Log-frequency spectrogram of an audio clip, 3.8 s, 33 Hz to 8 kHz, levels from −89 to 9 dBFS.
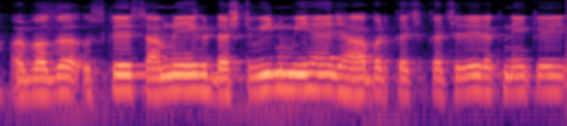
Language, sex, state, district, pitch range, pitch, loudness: Hindi, male, Chandigarh, Chandigarh, 135-155 Hz, 145 Hz, -15 LUFS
